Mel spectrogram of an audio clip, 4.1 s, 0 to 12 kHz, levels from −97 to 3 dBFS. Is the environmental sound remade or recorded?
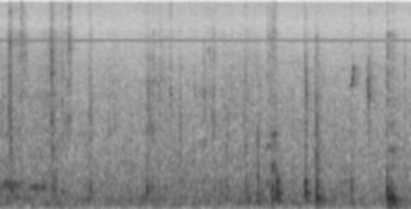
recorded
